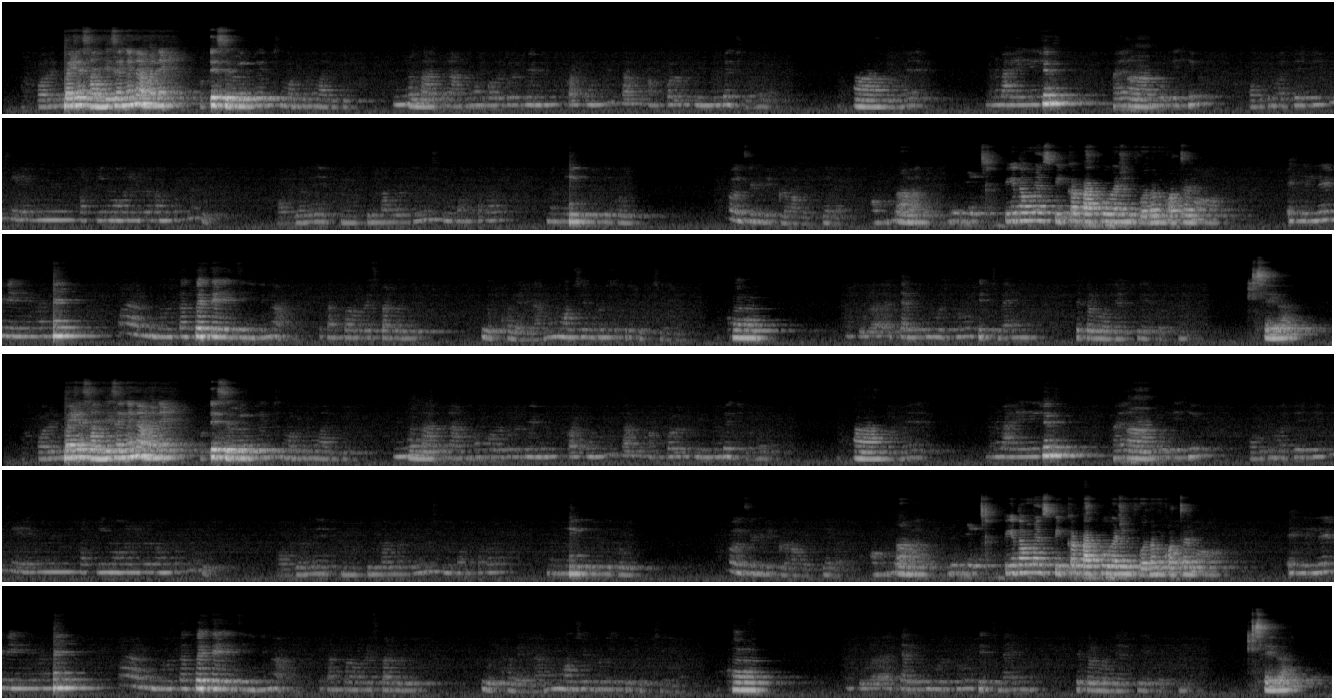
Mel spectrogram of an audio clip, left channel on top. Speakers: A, on the left; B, on the right.
A: କରେଣ୍ଟ ମାଇଲେ ସାଙ୍ଗେ ସାଙ୍ଗେ ନା ମାନେ ଗୋଟେ ସେକେଣ୍ଡରେ
B: ହୁଁ
A: ବି ମଣିଷକୁ ମାରିଛିି ଶୁଣୁନ
B: ହୁଁ
A: ତାପରେ ଆମ ଆ ଘରକୁ ଦିନ ସକାଳେ ପୁଣିବି ତାପରେ ତାଙ୍କର ବି ତିନିଟା <unintelligible>
B: ହଁ।
A: ମାନେ ବାହା ହେଇଯାଇଛନ୍ତି ବା ହେଇ
B: ହଁ
A: <unintelligible> <unintelligible> ମରି ଯାଇଛିି ସେଇ ସପିଙ୍ଗ ମହଲରେ କାମ କରୁଛନ୍ତି। ହଉ ଜଣେ ତିନି ନମ୍ବର ଜିଏ ସିଏ ତାଙ୍କର <unintelligible> କରିଛନ୍ତି ଡିପ୍ଲୋମା କରିଛି ହେଲା।
B: ହଁ
A: ବାହାରେ।
B: ଟିକେ ତମେ ସ୍ପିକର ପାଖକୁ ଆଣିକି କୁହ ତମ କ
A: ହଁ ହେଲେ ସିଏ ମାନେ ଆ ତାଙ୍କୁ ଏତେ ଚିହ୍ନିନି ନା। ସେ ତାଙ୍କ ଇସପାୟାର କରିଗଲେ ଦୁଃଖ ଲାଗିଲା ମାନେ ମଣିଷ ଜୀବନ ସତରେ କିଛି ନାହିଁ।
B: ହୁଁ।
A: ପୁରା ଚାଲିକି ବସିବୁ କିଛି ନାହିଁ ସେତେବେଳେ ମଛି ଇଏ କରିଛି।
B: ସେଇବା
